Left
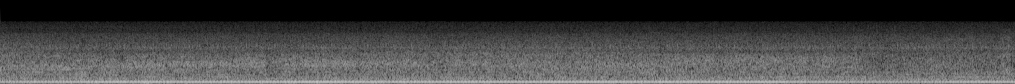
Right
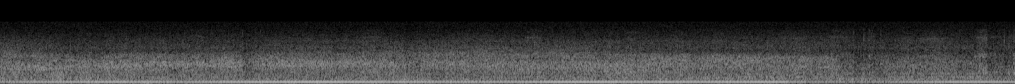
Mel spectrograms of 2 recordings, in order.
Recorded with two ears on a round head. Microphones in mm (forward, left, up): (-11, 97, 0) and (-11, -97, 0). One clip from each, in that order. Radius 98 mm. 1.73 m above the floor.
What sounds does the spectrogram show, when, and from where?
Only background noise.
